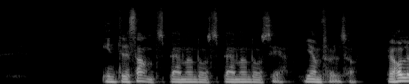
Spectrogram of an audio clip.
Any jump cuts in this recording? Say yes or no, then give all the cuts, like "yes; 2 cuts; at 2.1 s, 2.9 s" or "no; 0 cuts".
yes; 1 cut; at 2.1 s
